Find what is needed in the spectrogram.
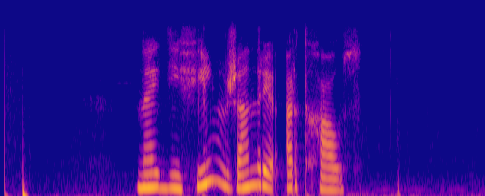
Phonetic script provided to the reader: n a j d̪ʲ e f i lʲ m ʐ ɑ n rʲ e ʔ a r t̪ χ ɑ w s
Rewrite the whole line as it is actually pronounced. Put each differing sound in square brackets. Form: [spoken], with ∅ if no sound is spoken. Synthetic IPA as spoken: n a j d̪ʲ [i] f i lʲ m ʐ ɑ n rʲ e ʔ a r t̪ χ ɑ w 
